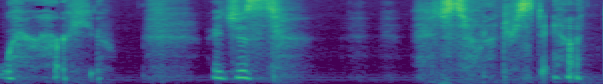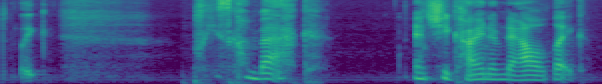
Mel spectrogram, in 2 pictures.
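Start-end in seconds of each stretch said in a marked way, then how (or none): 0.0-7.0 weeping, breathy, soft, tearful pleading. Retelling a scene in which a character calls for someone: imitating someone crying. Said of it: "and she's kind of crying".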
